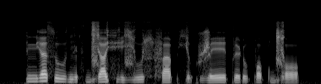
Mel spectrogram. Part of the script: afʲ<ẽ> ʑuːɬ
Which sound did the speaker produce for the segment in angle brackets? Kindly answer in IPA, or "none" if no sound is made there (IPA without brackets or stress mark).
e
